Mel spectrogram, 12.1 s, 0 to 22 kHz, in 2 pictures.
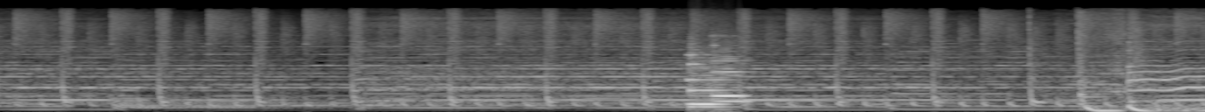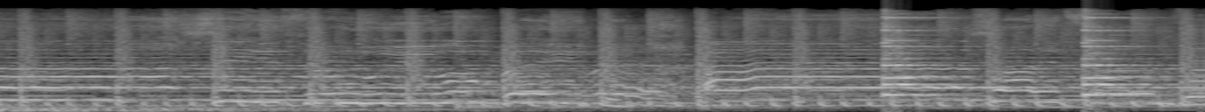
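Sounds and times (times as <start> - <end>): pop music: 0.0 - 12.0.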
